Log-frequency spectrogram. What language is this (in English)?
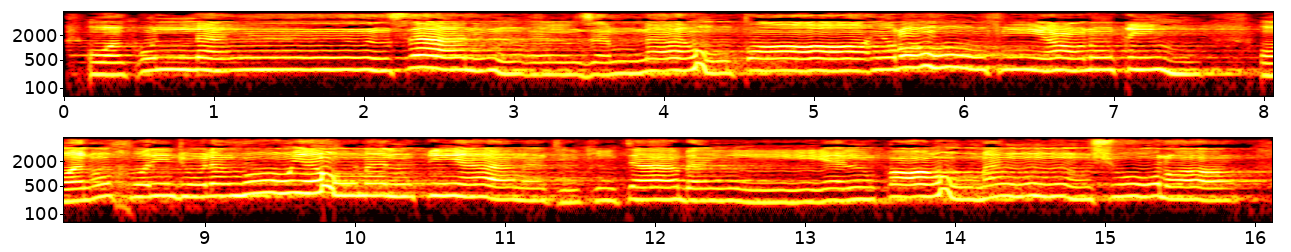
Arabic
